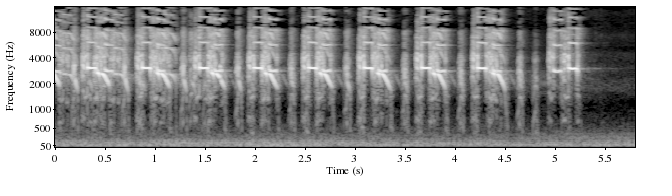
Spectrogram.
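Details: Grey francolin (teetar) in India, recorded in a hunting context, giving a loud, harsh, ringing call repeated about twice a second, with a sharp descending note in each phrase, over faint low background rumble.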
